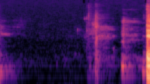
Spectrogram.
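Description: A quiet pause holding only a couple of faint, short breathy noises, then a man's voice comes in loudly right at the end.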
